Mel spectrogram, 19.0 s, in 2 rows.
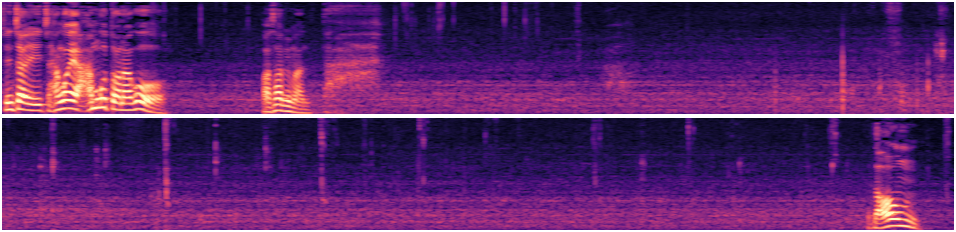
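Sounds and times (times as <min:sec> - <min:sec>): steady background hiss: 0:00.0 - 0:19.0
person chewing: 0:03.5 - 0:06.0, 0:08.5 - 0:18.0.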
